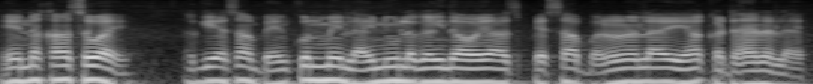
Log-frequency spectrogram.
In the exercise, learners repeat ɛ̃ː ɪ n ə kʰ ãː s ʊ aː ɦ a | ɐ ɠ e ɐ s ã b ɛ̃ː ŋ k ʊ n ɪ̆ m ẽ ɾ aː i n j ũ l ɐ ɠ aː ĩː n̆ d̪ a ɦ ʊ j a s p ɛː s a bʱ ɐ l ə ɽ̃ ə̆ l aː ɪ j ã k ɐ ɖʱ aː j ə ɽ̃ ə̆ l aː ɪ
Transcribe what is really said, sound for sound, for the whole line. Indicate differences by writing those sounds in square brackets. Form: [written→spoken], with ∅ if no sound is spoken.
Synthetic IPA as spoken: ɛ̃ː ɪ n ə kʰ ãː s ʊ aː ɦ [a→e] | ɐ ɠ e ɐ s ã b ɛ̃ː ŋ k ʊ n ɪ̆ m ẽ [ɾ→l] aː [i→ɪ] n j ũ l ɐ ɠ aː ĩː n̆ d̪ a ɦ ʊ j a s p ɛː s a bʱ ɐ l ə ɽ̃ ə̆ l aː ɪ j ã k ɐ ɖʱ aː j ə ɽ̃ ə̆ l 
